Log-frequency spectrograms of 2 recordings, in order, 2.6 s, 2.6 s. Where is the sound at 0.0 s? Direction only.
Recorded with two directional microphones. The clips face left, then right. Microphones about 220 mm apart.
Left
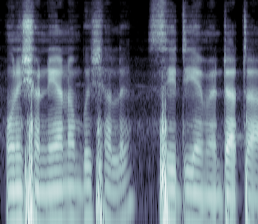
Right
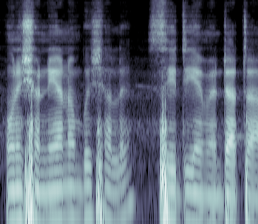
40° left (ahead or behind).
